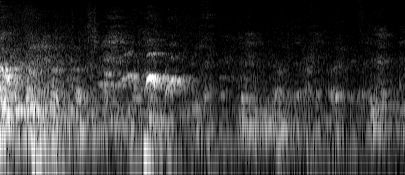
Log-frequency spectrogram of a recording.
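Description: A man's hands and knees shuffle across a wooden stage.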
